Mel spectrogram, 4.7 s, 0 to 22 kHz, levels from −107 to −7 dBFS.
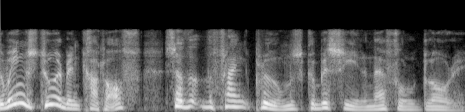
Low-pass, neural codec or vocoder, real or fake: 7.2 kHz; none; real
